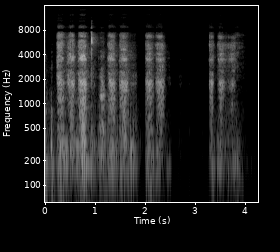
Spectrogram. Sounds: Sniff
